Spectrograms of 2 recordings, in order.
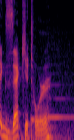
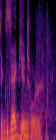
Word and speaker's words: Exeggutor: I've always pronounced it like that, but that's not correct. It's not Exeutor. It's two G's. It's Exeggutor, but I feel like in the anime they pronounce it Exeggutor.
